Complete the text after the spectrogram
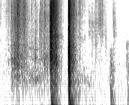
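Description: A plastic-wrapped package is set down on a table with a soft crinkle.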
